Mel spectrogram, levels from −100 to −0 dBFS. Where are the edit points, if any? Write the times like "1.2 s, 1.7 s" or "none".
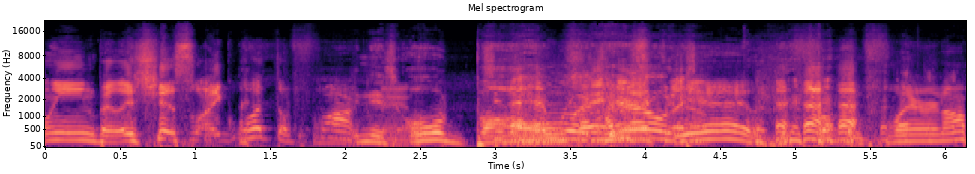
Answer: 4.2 s

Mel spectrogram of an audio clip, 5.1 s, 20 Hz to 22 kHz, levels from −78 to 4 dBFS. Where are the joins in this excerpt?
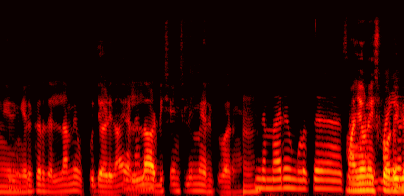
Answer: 3.1 s

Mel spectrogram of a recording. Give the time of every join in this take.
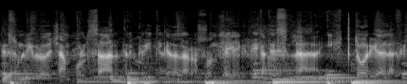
1.6 s

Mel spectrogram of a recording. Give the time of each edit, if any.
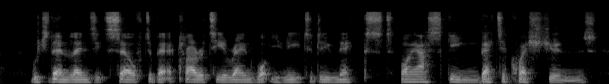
3.8 s, 4.8 s

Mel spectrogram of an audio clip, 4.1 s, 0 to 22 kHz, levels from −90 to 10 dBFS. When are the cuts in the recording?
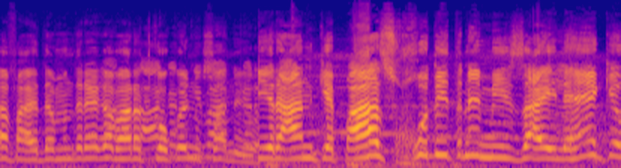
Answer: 1.6 s

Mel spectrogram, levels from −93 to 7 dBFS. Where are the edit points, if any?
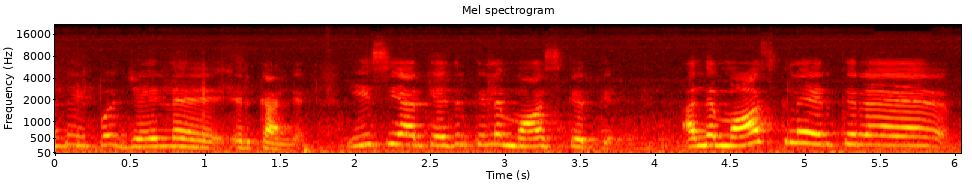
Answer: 1.8 s

